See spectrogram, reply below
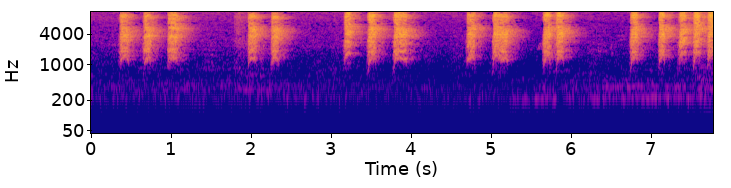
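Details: Greater green leafbird master song used to stir up other birds: loud grating squawks in repeated bursts of three or four notes, roughly every second and a half, over a quiet hum.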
